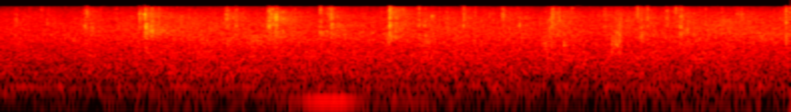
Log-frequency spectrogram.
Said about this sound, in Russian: Я обожаю дождь.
